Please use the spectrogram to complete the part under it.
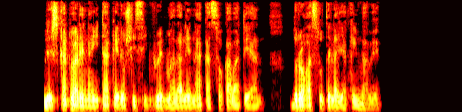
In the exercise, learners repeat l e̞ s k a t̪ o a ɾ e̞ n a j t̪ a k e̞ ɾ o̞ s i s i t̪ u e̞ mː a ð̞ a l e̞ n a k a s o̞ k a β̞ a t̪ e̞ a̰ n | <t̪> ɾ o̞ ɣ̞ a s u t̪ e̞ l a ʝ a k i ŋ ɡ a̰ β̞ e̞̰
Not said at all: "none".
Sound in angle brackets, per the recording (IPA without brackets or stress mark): d̪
